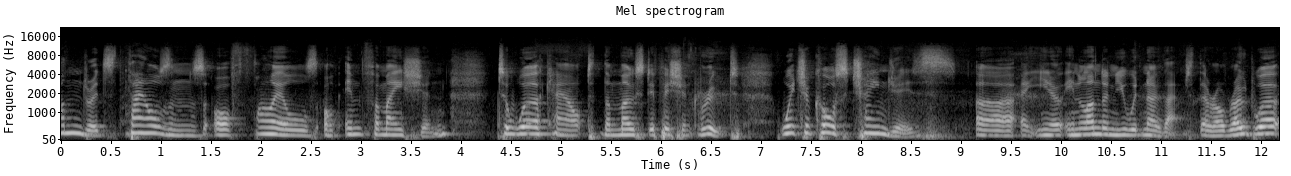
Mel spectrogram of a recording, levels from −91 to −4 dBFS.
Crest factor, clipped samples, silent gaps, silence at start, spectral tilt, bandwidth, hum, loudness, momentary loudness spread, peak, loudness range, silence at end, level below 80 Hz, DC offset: 18 dB; under 0.1%; none; 0 s; -4.5 dB/octave; 15.5 kHz; none; -33 LUFS; 8 LU; -14 dBFS; 2 LU; 0 s; -64 dBFS; under 0.1%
